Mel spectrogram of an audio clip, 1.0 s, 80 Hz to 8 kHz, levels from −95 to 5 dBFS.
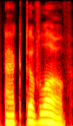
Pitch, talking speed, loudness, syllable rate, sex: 130 Hz, 185 wpm, -15 LUFS, 3.5 syllables/s, male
